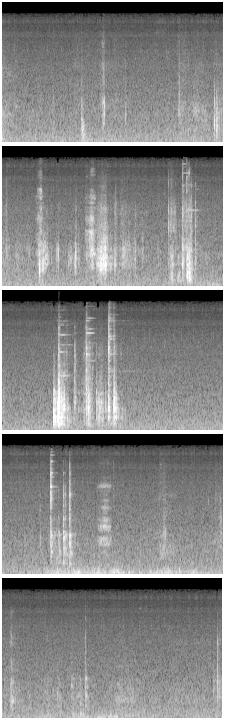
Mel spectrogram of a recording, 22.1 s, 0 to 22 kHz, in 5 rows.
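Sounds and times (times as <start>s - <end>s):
metal tools clinking: 8.0s - 8.4s, 10.0s - 11.2s.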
